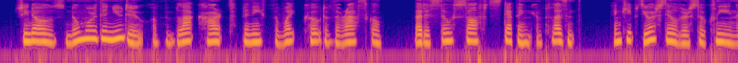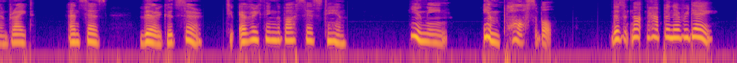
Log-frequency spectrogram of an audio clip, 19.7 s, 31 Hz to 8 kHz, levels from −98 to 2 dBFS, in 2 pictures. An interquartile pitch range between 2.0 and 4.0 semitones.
Yes: average, 3.5 semitones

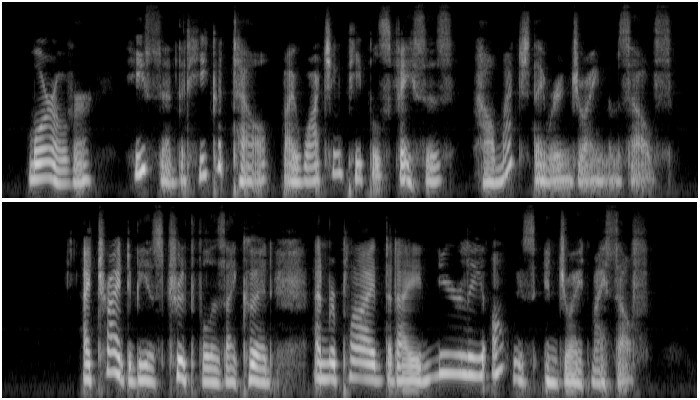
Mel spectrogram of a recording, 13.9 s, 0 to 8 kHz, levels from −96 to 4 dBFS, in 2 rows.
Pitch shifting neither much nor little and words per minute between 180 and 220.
No: average, 3.7 semitones; average, 145 wpm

